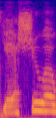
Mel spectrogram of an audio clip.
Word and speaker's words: Yeshua: name all the time some people would say we should say yeshua rather than jesus because yeshua would be the aramaic way of pronouncing it but our english our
